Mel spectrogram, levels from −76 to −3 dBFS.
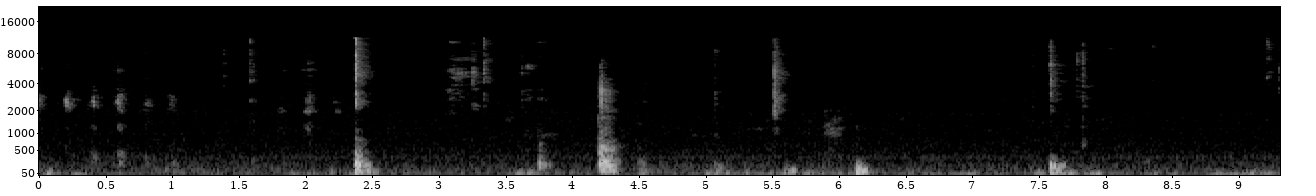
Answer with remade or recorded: recorded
